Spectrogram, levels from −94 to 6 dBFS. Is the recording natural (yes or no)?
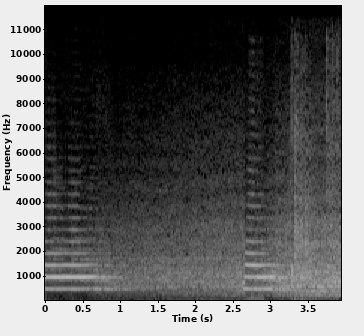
yes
